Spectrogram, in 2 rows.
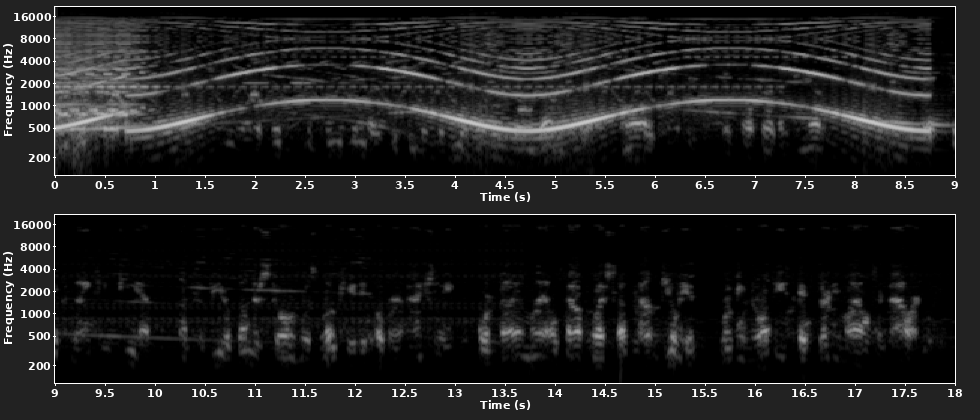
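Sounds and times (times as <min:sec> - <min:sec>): steady electronic tones: 0:00.0 - 0:03.0
electronic siren slow wail: 0:00.0 - 0:08.8
siren rising yelp: 0:00.0 - 0:08.8.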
